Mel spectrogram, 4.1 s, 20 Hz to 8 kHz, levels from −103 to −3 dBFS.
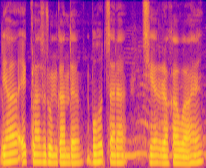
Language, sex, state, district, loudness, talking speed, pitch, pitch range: Hindi, male, Arunachal Pradesh, Papum Pare, -13 LUFS, 160 wpm, 130 Hz, 125-145 Hz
